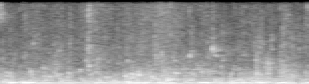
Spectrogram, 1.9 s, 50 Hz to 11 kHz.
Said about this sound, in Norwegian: Det som kommer ut nå, er Det er CO2, som er et eh, biprodukt av at gjærsoppen da spiser det gjærbare sukkeret i vørteren. Og promper CO2 ut av tanken og lager alkohol også.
